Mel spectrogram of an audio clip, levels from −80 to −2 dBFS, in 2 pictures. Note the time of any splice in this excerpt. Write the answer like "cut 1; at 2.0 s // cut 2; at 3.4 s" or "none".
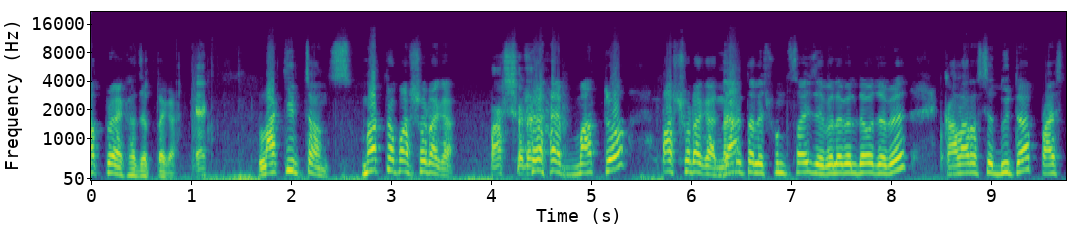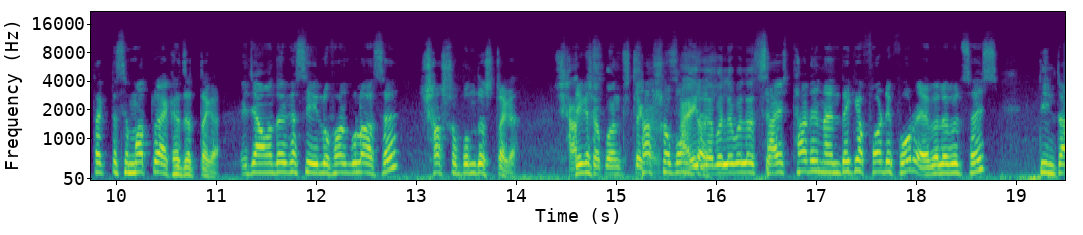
cut 1; at 1.1 s // cut 2; at 6.3 s // cut 3; at 11.2 s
